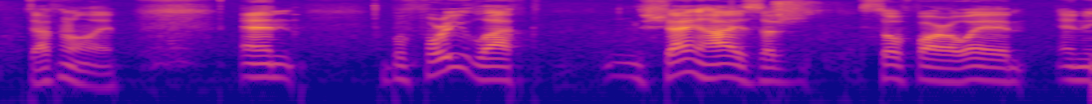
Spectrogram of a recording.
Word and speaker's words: Shanghai: actually which is great Shanghai I mean that's like the correct Chinese pronunciation but yeah definitely trip people in the west up they're a little different to say but you know people say Shanghai here too so you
